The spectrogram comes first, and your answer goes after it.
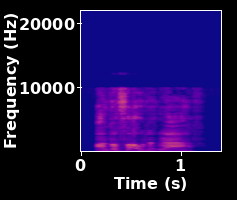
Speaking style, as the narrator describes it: exclaimed Mr

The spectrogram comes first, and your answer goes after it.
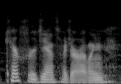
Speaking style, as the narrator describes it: Pedro asked quietly

